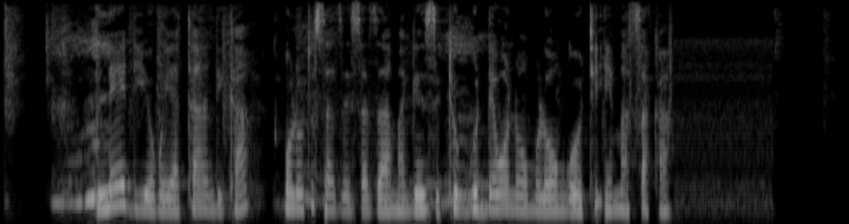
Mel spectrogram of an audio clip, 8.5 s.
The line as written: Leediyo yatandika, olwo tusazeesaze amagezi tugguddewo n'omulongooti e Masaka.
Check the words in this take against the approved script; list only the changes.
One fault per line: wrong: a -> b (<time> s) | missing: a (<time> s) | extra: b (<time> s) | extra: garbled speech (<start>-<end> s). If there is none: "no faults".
extra: bwe (1.6 s)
